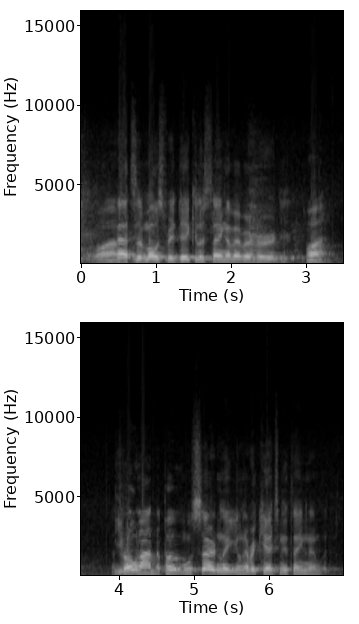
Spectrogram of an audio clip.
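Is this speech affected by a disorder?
No.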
